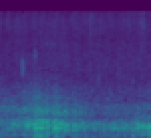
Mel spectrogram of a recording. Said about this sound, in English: Oh, no, rain.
